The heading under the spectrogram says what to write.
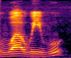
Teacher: دونوں ہونٹوں کے بیچ سے جو ہے واو کی ادائیگی ہو رہی ہے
